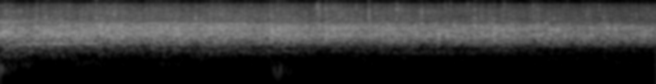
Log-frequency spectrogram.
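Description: A large crowd at a political event applauds for a former Maharashtra chief minister, a dense, even wash of clapping held at constant level, somewhat distant and without talk.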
